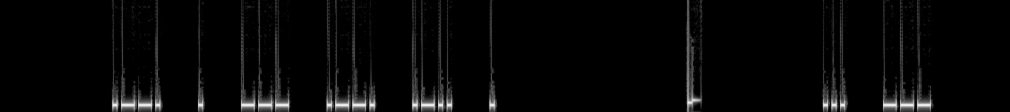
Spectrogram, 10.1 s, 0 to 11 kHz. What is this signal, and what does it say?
Morse code, heard as a keyed tone, about 27 wpm, spaced as for 16 wpm, 690 Hz. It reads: PEOPLE SO
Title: 3x Character Spacing - Top 200 Words - 28wpm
